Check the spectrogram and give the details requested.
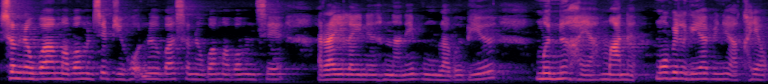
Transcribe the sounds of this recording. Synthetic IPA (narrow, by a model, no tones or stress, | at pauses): sɯɾnawbamabamɯnsebiɦɔtnɯbasɯɾnawbamabamɯnse | ɾajlajnɯhɯnːanɯjbuŋlabɯbijɯ | mɯnːɯɦajamanɯmɔbelɡɯjabiniakʰajaw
